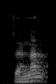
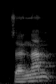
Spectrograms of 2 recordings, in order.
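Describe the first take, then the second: The two takes are said the same way.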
